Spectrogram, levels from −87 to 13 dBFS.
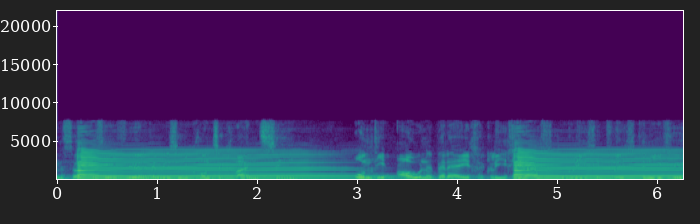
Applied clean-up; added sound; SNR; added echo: none; Wind instrument, woodwind instrument; -2 dB; none.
